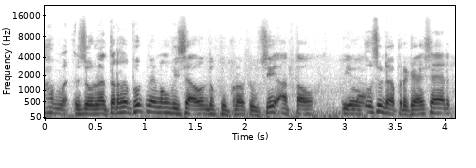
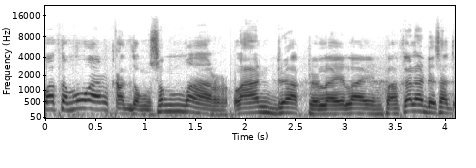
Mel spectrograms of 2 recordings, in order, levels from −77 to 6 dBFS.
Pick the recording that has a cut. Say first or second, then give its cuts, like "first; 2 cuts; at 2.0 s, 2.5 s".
second; 1 cut; at 1.8 s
